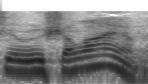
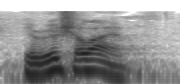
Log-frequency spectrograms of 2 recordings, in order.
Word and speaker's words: Yerushalayim: You have come to the heavenly Jerusalem, which it properly is pronounced Yerushalayim. That's the way it's supposed to be pronounced. Yerushalayim.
